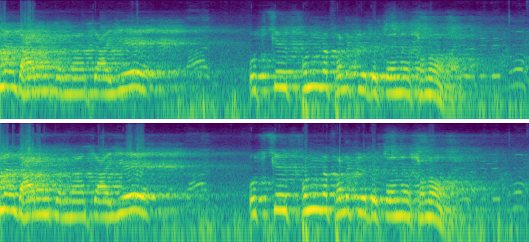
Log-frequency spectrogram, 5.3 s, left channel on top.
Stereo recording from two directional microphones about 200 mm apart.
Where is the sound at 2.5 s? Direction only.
45° right (ahead or behind).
